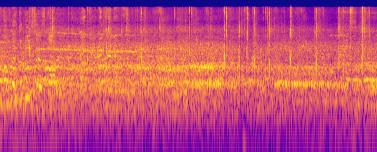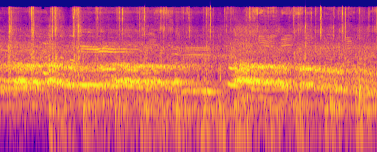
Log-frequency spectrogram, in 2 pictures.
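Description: A stadium crowd claps in rhythm.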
